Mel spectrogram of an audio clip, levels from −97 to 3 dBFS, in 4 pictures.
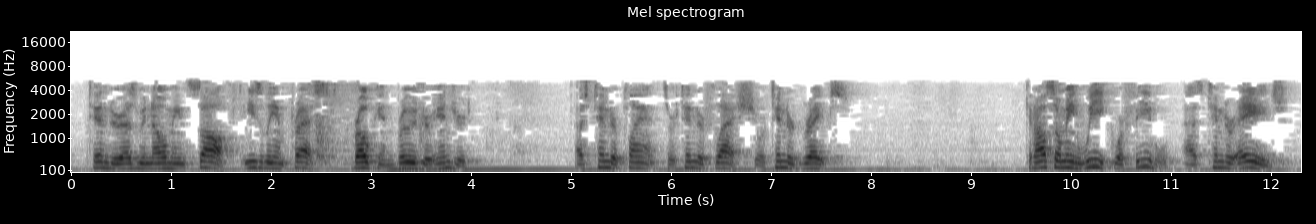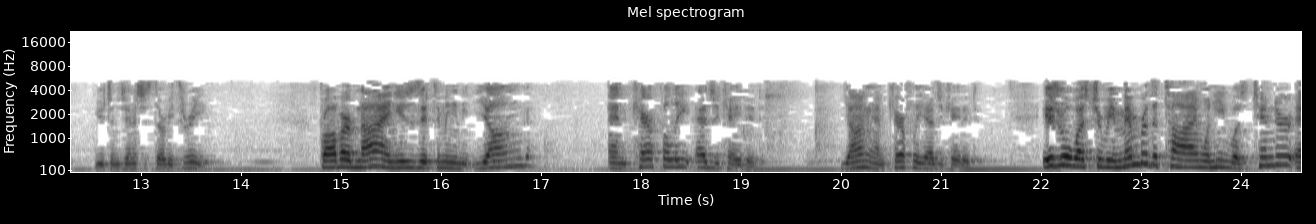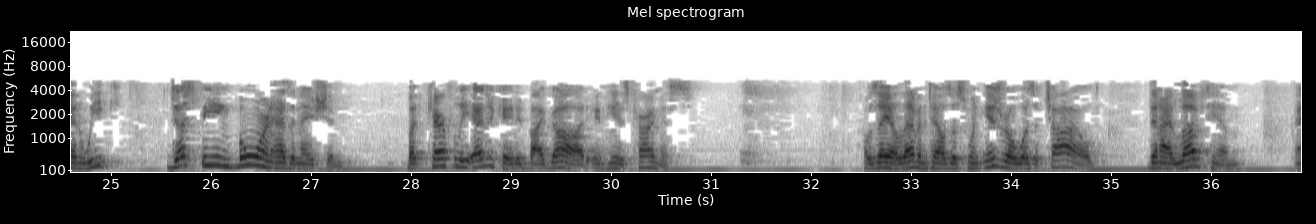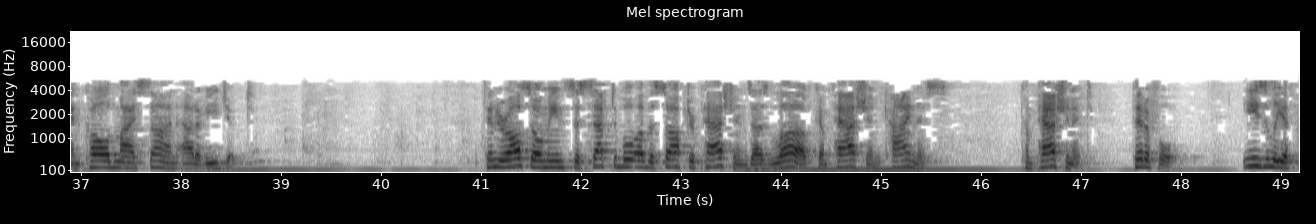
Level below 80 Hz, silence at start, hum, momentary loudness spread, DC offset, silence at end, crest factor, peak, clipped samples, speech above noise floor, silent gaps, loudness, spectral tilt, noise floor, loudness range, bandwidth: -66 dBFS; 0.2 s; none; 17 LU; under 0.1%; 0 s; 20 dB; -2 dBFS; under 0.1%; 33 dB; none; -21 LUFS; -7.5 dB/octave; -54 dBFS; 6 LU; 5.4 kHz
